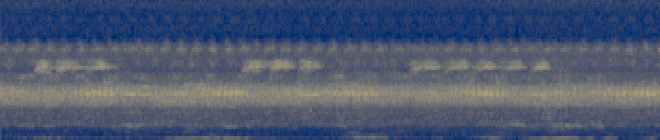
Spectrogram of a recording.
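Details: Insect sound outside a home, a continuous high-pitched ringing drone with faint chirped accents on top and scattered low pulses from other callers beneath.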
